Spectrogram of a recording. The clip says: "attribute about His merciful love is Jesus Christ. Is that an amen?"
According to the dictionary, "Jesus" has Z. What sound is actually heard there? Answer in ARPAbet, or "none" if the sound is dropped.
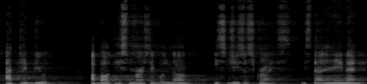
S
